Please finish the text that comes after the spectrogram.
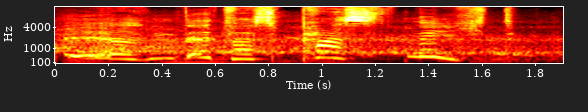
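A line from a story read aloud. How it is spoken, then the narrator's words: Shouting. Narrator (German): schrie Oliver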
